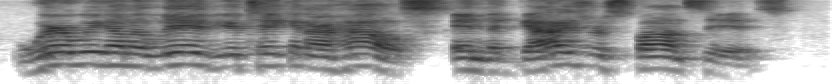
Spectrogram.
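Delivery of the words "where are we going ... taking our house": put-on screaming, upset and distraught outburst. Retelling a video where a daughter confronts her father: imitating someone screaming. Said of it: "his daughter is just screaming at him like".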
